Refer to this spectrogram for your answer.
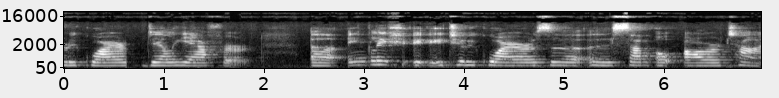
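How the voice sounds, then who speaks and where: Her pitch is fairly high for a woman. She speaks very slowly in a flat monotone. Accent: Italian. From Italy. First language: Italian. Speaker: English learner vlogger. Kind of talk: casual monologue. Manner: halting; mumbling.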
